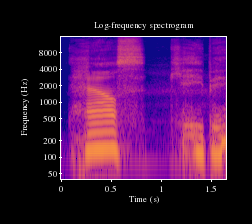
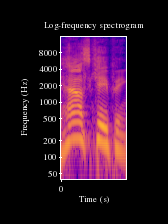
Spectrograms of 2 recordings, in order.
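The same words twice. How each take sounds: First: It is said slowly and drawn out. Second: It is said at a normal pace.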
